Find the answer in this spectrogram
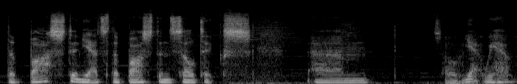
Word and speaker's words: Celtics: the celtics and yes it is spelled exactly the same but it is with the s pronunciation it is the where do they play at the boston yes the boston celtics um so yeah we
